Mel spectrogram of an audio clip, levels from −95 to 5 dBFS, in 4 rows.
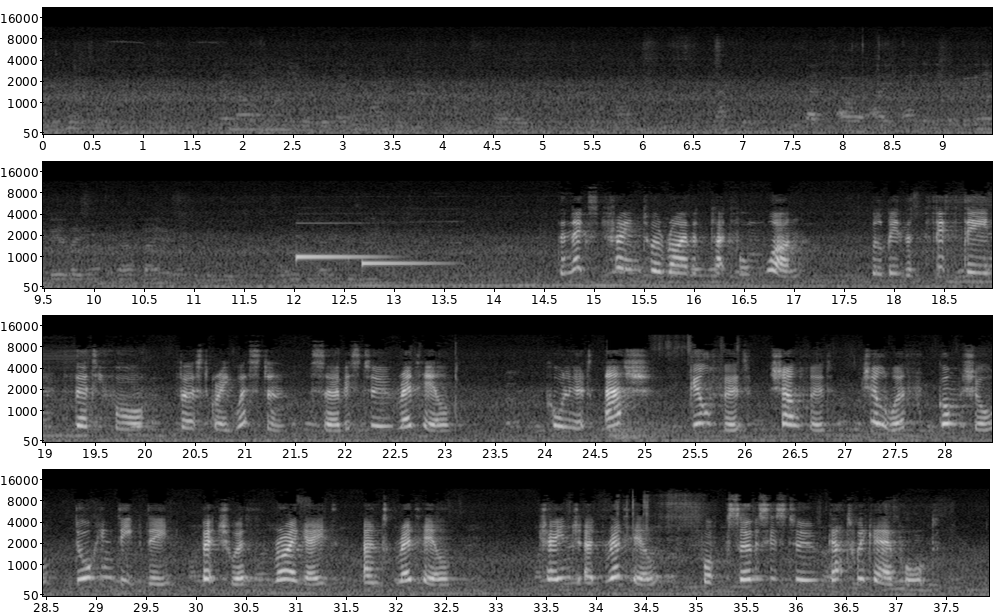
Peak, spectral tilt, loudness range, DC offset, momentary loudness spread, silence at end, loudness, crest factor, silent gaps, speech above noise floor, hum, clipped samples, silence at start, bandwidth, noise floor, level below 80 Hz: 0 dBFS; -2 dB/octave; 7 LU; under 0.1%; 20 LU; 0.05 s; -24 LUFS; 26 dB; none; 26 dB; none; under 0.1%; 0 s; 11 kHz; -50 dBFS; -52 dBFS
